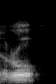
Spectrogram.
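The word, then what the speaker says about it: ρ: at the symbol and this is a Greek symbol Greek alphabet you might have heard you might have used to be pronounced as row row of a and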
